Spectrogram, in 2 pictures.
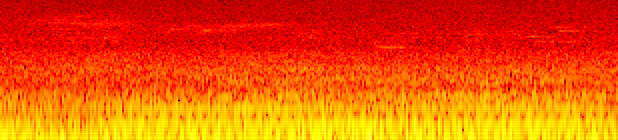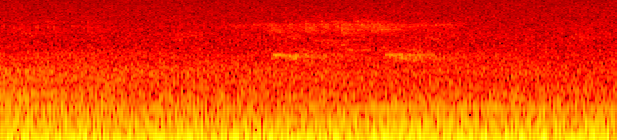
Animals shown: Chestnut-sided Warbler (Setophaga pensylvanica), Wood Thrush (Hylocichla mustelina), American Crow (Corvus brachyrhynchos), Ovenbird (Seiurus aurocapilla), Black-throated Blue Warbler (Setophaga caerulescens)

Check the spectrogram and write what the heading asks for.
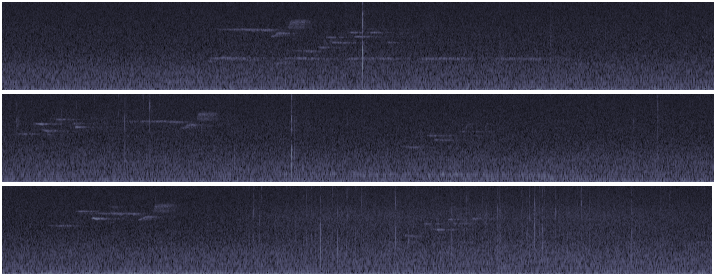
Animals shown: Hermit Thrush (Catharus guttatus), Common Loon (Gavia immer), Black-throated Green Warbler (Setophaga virens)

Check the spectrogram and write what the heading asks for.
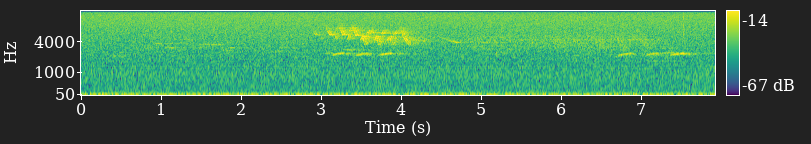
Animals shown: Black-throated Blue Warbler (Setophaga caerulescens), Ovenbird (Seiurus aurocapilla), Chestnut-sided Warbler (Setophaga pensylvanica), Tufted Titmouse (Baeolophus bicolor)

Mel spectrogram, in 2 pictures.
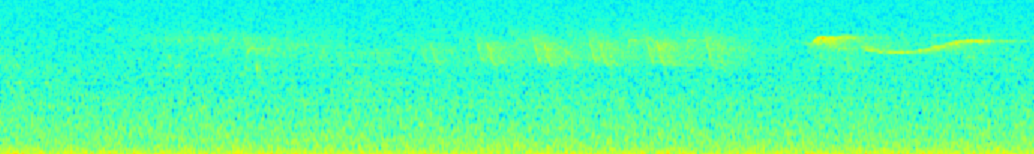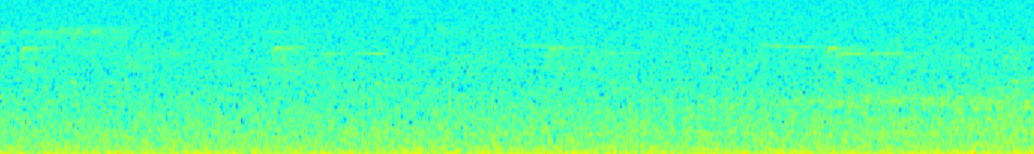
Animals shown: Black-capped Chickadee (Poecile atricapillus), Ovenbird (Seiurus aurocapilla), Eastern Wood-Pewee (Contopus virens), Black-throated Blue Warbler (Setophaga caerulescens), American Robin (Turdus migratorius)

